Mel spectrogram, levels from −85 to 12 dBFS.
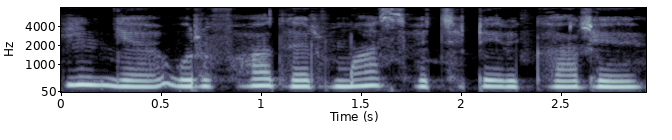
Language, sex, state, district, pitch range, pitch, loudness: Tamil, female, Tamil Nadu, Nilgiris, 205-235 Hz, 215 Hz, -14 LUFS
